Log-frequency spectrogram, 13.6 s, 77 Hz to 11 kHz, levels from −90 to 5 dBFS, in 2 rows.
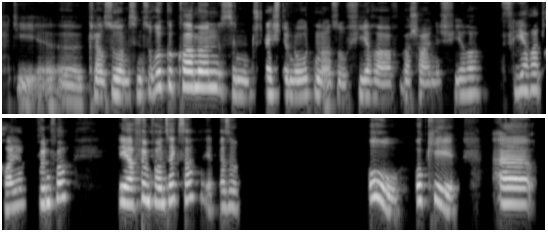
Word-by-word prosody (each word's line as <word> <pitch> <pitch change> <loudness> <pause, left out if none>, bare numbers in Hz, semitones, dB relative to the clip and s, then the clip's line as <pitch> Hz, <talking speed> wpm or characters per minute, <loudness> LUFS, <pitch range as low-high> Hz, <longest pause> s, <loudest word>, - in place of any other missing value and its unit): die, - - -12
äh, 135 -2 -11
Klausuren 175 0 -1
sind 180 +1 -5
zurückgekommen, 255 +1 +3
es 240 0 0
sind 180 -1 -6
schlechte 190 -1 -2
Noten, 180 +1 -4
also 155 -1 -8
4er, 165 -4 -6
wahrscheinlich 160 -1 -9
4er, 195 +2 -9 0.2
4er, 225 +2 -5
3er, 210 +4 0 0.2
5er? 315 +6 +2 0.6
Eher, 260 -2 +8
5er 280 -2 +5
und 255 - +3
6er, 300 +2 +3
e 280 - -9
also 220 -1 -4 1.6
Oh, 185 - +3 0.2
okay. 290 - +2 0.5
Äh 250 -1 +6
215 Hz, 110 wpm, -21 LUFS, 175-260 Hz, 1.6 s, Eher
